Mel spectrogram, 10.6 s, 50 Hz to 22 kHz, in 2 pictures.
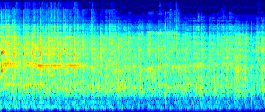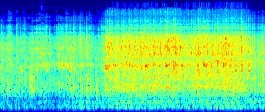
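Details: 1996 Suburban 5.7 V8 that blew up at 160k miles, owner unsure whether low oil pressure caused it: steady rapid knocking about four per second over the running engine, rod knock.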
